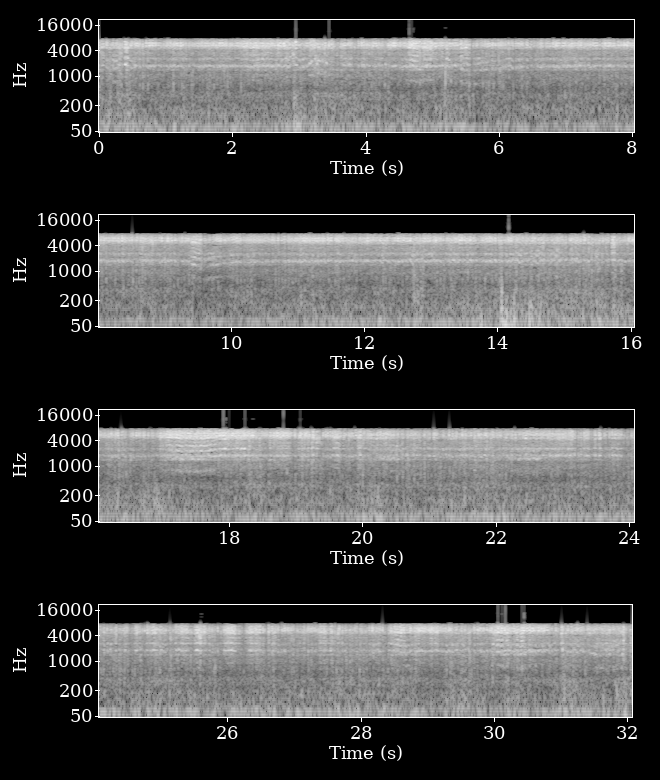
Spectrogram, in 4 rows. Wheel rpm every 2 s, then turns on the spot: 230, 240, 230, 230, 220, 220, 230, 240, 230, 230, 220, 230, 230, 230, 230, 220.
none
